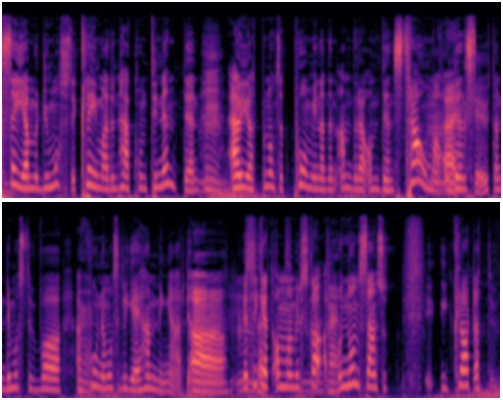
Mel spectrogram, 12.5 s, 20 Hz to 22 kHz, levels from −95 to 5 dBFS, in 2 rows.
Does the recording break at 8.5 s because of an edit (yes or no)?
yes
